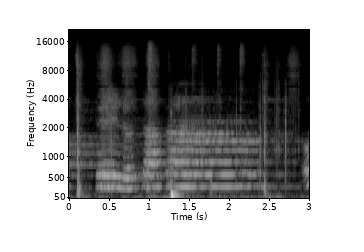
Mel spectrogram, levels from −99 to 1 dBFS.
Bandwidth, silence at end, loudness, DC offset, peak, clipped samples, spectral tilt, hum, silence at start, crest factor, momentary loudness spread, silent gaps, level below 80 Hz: 16 kHz; 0 s; -38 LUFS; under 0.1%; -14 dBFS; under 0.1%; -7 dB/octave; none; 0 s; 24 dB; 17 LU; none; -42 dBFS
